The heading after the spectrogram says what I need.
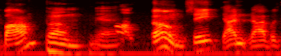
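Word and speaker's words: Bohm: Boom, yeah. Boom. See, I was gonna get it wrong, so I asked. It's just a hard O.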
